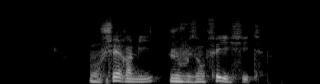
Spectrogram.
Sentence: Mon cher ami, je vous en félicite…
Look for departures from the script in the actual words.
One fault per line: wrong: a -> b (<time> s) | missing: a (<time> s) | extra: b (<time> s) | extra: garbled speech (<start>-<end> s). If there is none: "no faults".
no faults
